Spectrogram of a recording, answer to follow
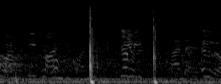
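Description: A beach volleyball struck twice by players' hands: a sharp smack about a second in and a softer one just over half a second later, with voices murmuring in the background.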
